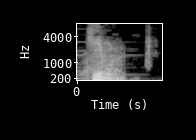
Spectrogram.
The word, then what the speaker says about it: 김: 김, So that's the plain letter G, G sound. It'll be lightly aspirated word initially, like this. 김, So it sounds like a K more in this position. If it's between two vowels, it'll be more of a G voice G sound.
